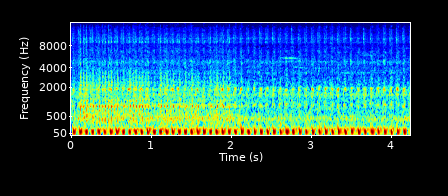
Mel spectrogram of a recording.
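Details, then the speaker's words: Chinese 150cc TNG Verona scooter, started after cranking to fill the float bowl and testing whether it needs a carb clean; the ignition switch had been removed. A steady, even single-cylinder putter at about three beats a second with no misses or knocks; healthy idle. "Whatever it is, it sounds great."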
